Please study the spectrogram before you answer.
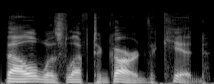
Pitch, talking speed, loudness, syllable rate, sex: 105 Hz, 195 wpm, -17 LUFS, 3.5 syllables/s, male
